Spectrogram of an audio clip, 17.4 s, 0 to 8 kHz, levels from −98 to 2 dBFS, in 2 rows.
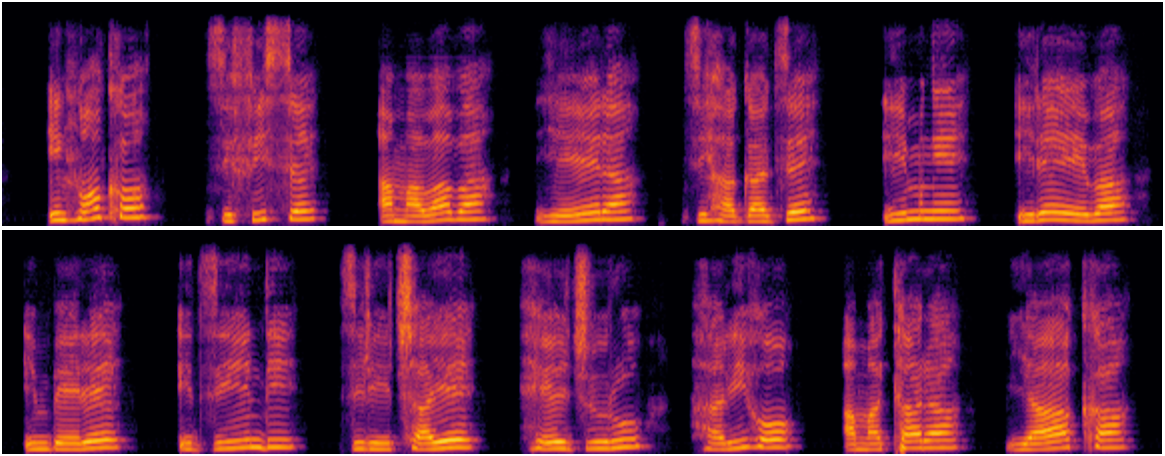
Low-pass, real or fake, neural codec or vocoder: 7.2 kHz; fake; codec, 16 kHz, 16 kbps, FunCodec, trained on Chinese and English, 50 frames a second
